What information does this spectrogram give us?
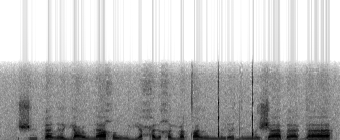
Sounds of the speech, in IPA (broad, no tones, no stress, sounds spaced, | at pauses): ʃ ɨ ɠ a l ə vʲ ə ʕ u n a χ u w u vʲ a ħ ɨ χ ə mʲ ɨ tˤ ə l u ŋ͡ǃ ɨ ɾ ə d ə ŋ͡ǃ ə ʃ a ɓ a ɡ a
